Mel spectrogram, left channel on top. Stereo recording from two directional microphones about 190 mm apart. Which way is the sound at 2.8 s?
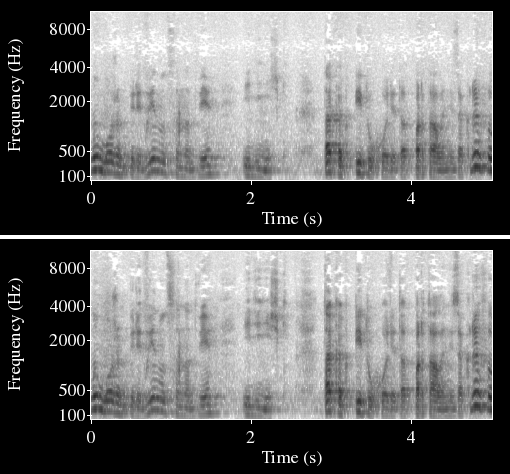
20° right (ahead or behind).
